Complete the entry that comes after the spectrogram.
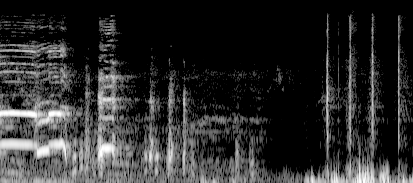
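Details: Kukuak Balenggek rooster from a hobby flock ends a crow in the first second, followed by soft scattered clucks and rustling, then clattering knocks near the end.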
